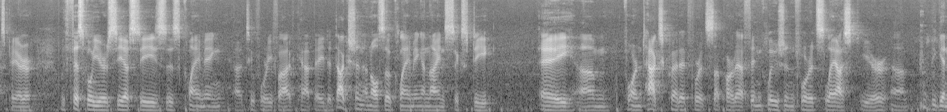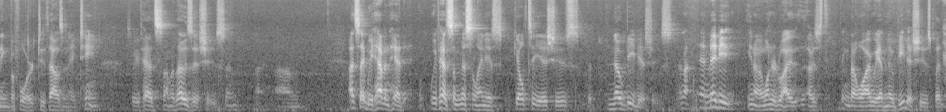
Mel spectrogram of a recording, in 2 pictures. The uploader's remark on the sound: At Bloomberg Tax's 2020 Outlook on Tax event in Washington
